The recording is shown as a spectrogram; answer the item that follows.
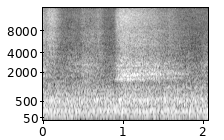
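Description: A woman breathing out hard, a breathy rush about a second long in the second half, as she pushes up from a one-leg squat off a box. A faint steady hum runs underneath.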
